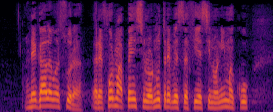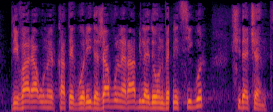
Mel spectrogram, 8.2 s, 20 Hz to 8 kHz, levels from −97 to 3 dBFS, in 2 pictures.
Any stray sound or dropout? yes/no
yes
